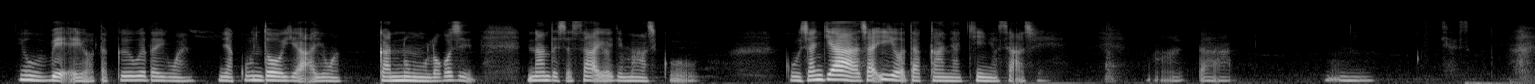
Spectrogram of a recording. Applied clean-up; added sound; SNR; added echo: none; none; none; none.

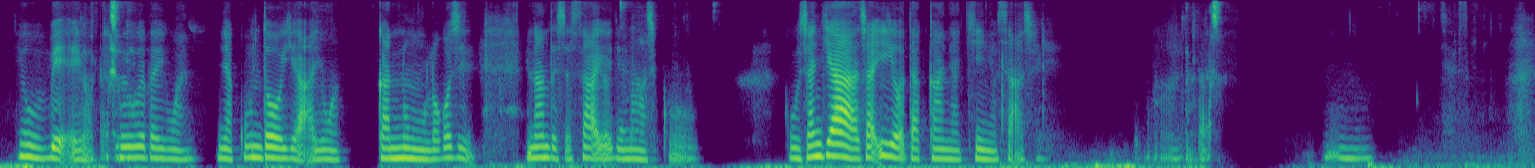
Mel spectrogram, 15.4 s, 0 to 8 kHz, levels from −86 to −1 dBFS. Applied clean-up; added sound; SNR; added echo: neural mask model Resemble Enhance denoiser.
